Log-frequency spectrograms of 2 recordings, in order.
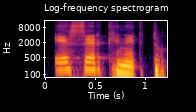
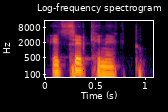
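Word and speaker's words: עזר כנגדו: Esta es la palabra en griego para ayuda idónea y se pronuncia así, eser kenecto, ¿cierto? Eser kenecto. Eser kenecto.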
